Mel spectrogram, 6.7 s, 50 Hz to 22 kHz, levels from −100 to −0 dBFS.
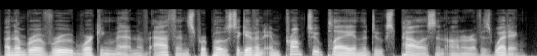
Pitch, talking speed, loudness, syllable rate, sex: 105 Hz, 195 wpm, -19 LUFS, 5.4 syllables/s, male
